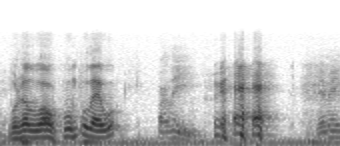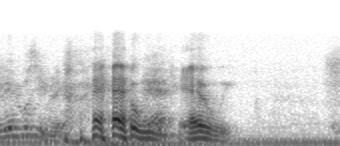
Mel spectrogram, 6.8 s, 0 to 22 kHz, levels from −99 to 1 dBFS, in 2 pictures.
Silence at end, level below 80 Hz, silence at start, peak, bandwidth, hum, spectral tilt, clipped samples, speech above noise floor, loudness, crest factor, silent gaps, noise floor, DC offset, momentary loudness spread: 0 s; -42 dBFS; 0 s; -6 dBFS; 6.8 kHz; 50 Hz at -45 dBFS; -8.5 dB/octave; under 0.1%; 22 dB; -24 LUFS; 20 dB; none; -46 dBFS; under 0.1%; 19 LU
